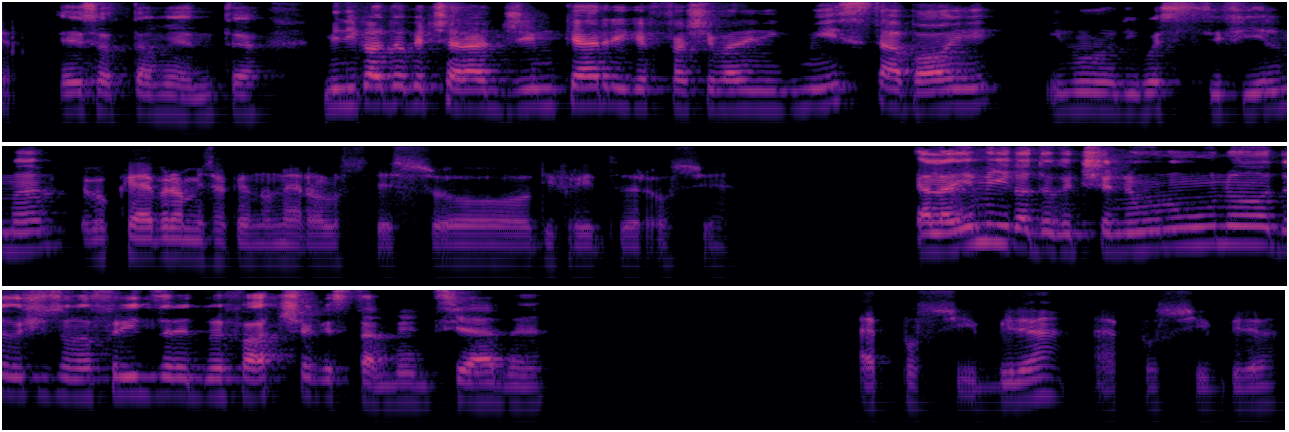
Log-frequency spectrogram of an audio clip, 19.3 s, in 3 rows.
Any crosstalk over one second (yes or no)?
no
